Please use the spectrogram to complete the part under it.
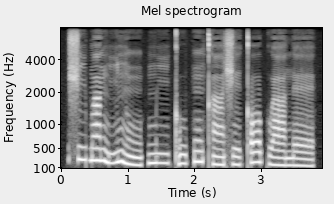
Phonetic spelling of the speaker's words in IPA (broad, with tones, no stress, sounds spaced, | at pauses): ʃ i˦ b ã˦ ŋ i˨˦ ɲ ũ˨ | m iː˨ kʼ u˨ p ũ˦ kʰ ã˨ ʃ e˨ kʼ ɔ˦ kʷ aː˨ n ɛ˨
